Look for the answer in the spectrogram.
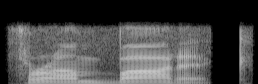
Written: thrombotic

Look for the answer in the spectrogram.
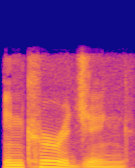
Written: encouraging

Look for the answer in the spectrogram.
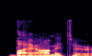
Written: biometer

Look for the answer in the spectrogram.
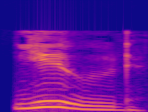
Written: youd

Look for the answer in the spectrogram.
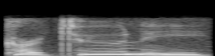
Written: cartoony

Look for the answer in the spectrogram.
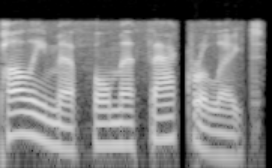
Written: polymethyl methacrylate

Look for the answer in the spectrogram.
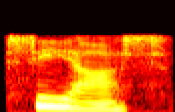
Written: Ceos

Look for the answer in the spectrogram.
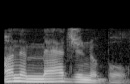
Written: unimaginable

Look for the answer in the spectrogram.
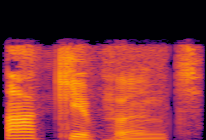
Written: occupant

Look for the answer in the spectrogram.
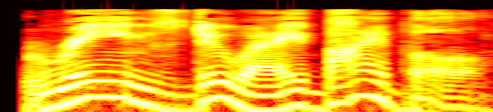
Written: rheims douay bible

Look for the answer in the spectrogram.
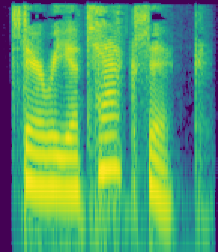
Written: stereotaxic

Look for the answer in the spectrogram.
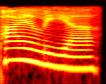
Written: pilea

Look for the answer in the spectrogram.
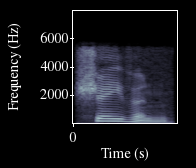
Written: shaven

